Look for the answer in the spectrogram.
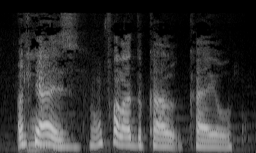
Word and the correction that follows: Kylo Ren: Kylo Ren.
